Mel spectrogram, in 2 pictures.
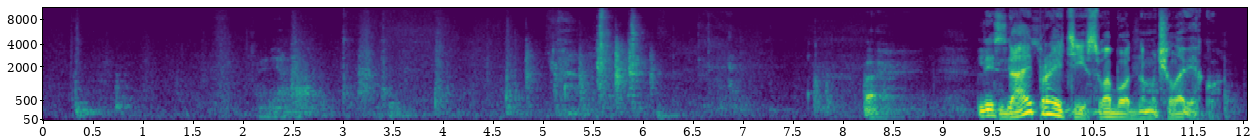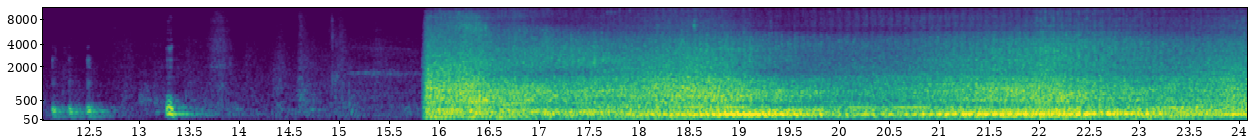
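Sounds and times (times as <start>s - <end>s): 
speech: 9.4s - 11.8s
military trucks driving along a road: 15.8s - 24.0s.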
